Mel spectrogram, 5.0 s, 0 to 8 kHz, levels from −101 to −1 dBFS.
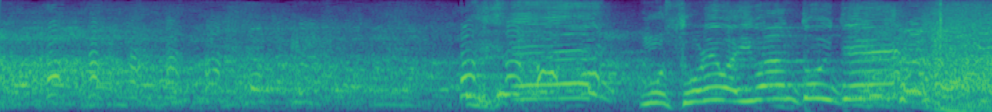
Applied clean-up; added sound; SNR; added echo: none; none; none; none.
